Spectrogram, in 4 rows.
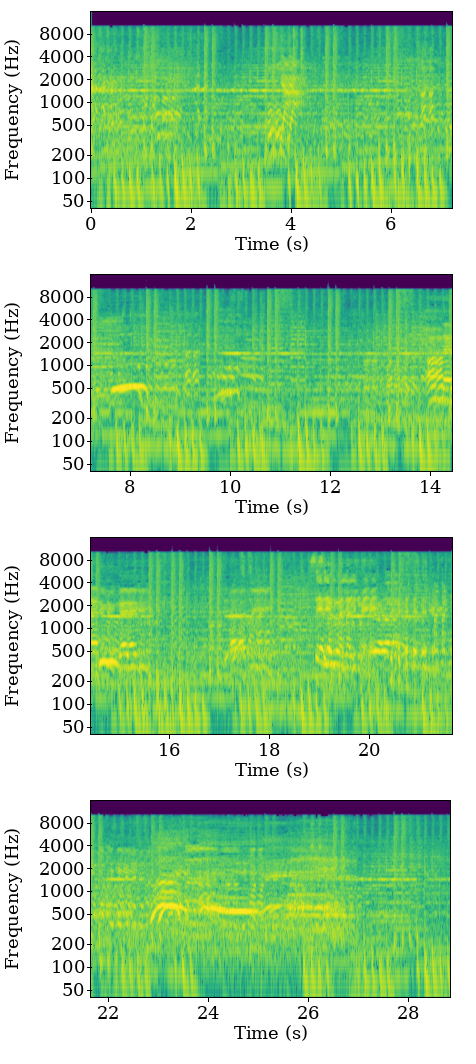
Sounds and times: Music: 0.0 - 28.8.

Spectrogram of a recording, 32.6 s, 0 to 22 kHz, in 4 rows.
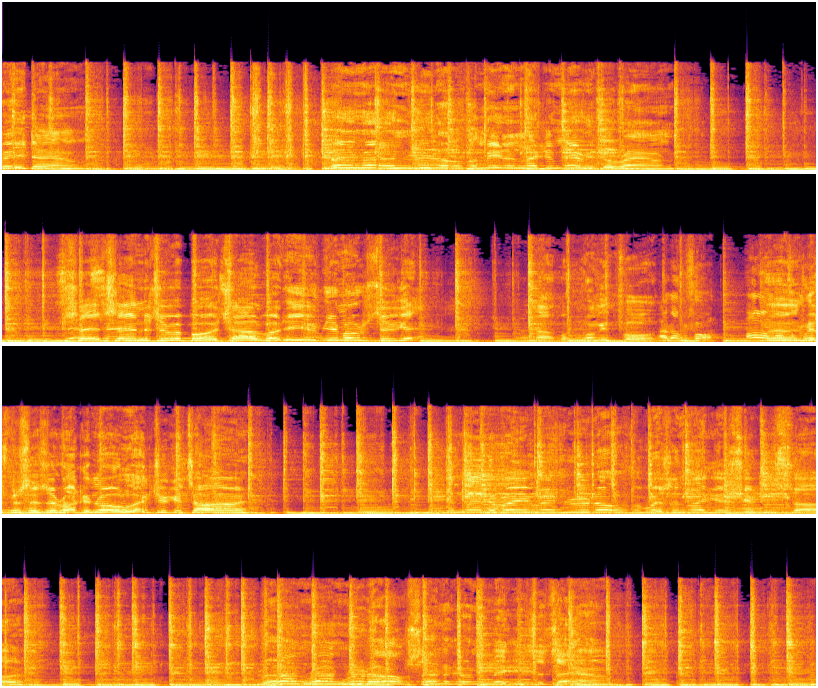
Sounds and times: Music: 0.0 - 32.5.

